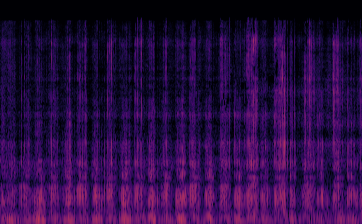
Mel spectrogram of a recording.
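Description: One hand scratches its fingernails hard and slow across a large, hollow, black printed cardboard whisky gift tube lying horizontally. The steady, rhythmic rasping strokes carry a hollow, low-mid resonance from the tube, with little bright content.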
